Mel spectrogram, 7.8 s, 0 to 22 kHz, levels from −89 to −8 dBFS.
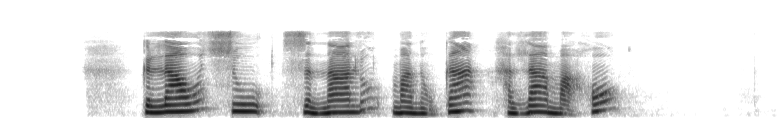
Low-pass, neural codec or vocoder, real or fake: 7.2 kHz; none; real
